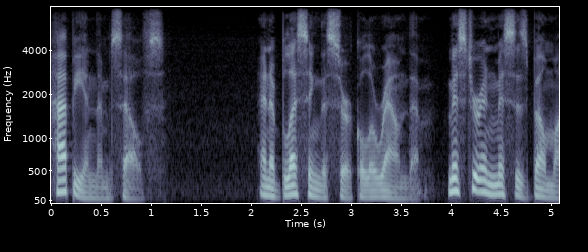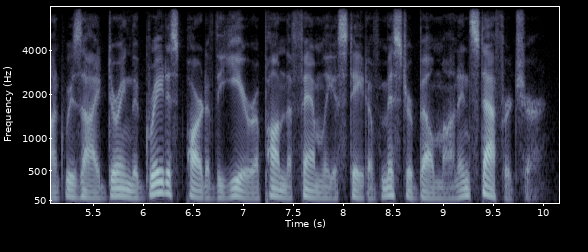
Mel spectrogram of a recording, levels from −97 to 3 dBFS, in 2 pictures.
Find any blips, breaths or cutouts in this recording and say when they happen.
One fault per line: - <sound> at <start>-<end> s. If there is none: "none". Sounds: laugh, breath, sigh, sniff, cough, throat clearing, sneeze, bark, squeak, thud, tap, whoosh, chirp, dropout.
none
